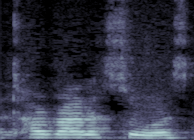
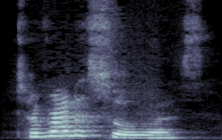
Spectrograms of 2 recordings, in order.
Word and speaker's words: Tyrannosaurus: Can you think why the Tyrannosaurus got its name? How do you say it? Tyrannosaurus.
